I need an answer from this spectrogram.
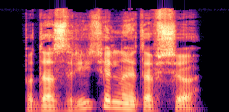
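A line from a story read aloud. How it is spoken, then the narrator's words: Girl's quiet voice. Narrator (Russian): негромко промолвила девчонка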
